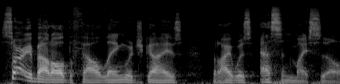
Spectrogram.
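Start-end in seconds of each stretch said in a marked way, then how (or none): none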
